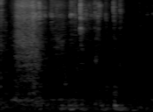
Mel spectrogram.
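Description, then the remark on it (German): Soft, irregular clicking of keys on a keyboard as someone types to look something up, a quick scattered run of quiet taps, with no talking over it. “Ich muss jetzt nur aufpassen, dass ich nicht gleichzeitig während dem Tippen spreche.”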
